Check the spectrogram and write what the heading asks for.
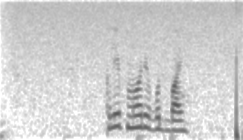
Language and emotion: Russian, neutral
